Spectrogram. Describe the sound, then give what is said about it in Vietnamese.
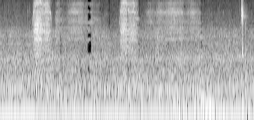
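Soft squishing rubs from a plum being squeezed by hand: two faint friction bursts, then a small sharp click near the end, all quiet against low steady background noise. “À, mình đang bóp mận. Quả mận này ấy, mà ăn thì nó sẽ chua. Mà chúng ta bóp bóp một tí thì ăn nó sẽ ngọt hơn.”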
